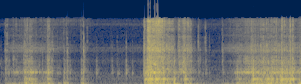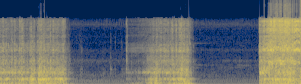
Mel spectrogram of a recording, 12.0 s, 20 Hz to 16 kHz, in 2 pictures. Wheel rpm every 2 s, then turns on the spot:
0, 30, 20, 30, 10, 90.
4-8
